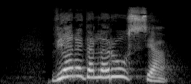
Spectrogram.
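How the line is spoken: Crowd howling like wounded beasts. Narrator (Italian): esclamarono tutti urlando come belve ferite

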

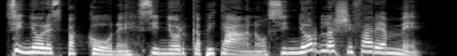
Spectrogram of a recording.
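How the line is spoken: Speaking or shouting. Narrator (Italian): gli disse o gli gridò

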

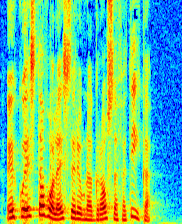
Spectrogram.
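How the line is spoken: Grumbling. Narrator (Italian): brontolavano

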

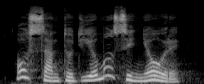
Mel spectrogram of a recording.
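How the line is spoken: Exclaimed. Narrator (Italian): esclamò Peppe

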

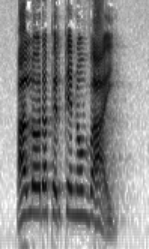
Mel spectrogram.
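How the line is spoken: Yelling. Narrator (Italian): urlò Arturo

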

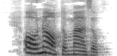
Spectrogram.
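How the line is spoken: Exclaiming. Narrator (Italian): esclamò Sofia

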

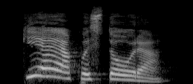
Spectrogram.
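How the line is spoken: Shout from a window. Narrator (Italian): gridò una voce dalla finestra

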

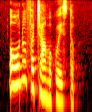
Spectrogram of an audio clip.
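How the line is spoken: Exclaimed. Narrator (Italian): esclamò Emmelina

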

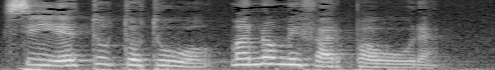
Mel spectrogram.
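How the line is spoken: Exclamation. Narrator (Italian): esclamò Dora

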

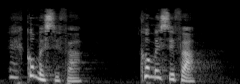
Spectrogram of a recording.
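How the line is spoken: Flustered stammering. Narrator (Italian): balbettava egli in preda a una confusione straordinaria

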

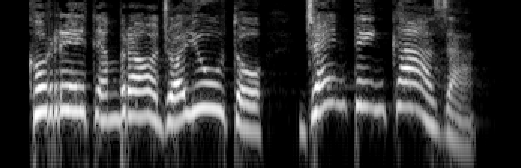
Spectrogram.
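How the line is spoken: Shouted. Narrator (Italian): gridò verso lui don Abbondio

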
